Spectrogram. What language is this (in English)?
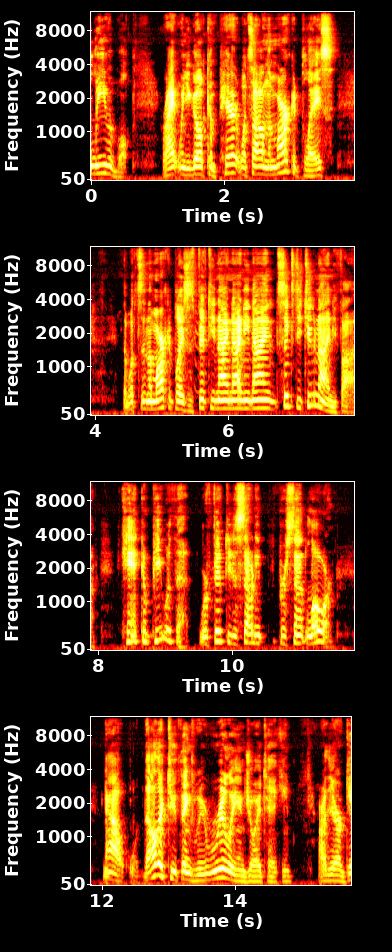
English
